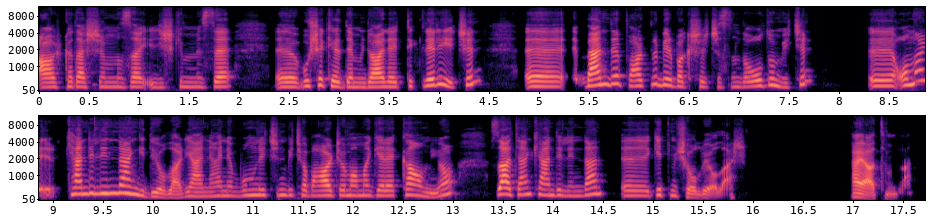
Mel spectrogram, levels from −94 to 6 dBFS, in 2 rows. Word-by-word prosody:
arkadaşlığımıza, 185 Hz, 0 st, 0 dB
ilişkimize, 185 Hz, +1 st, -3 dB, 0.4 s
eee, 185 Hz, +1 st, +2 dB
bu 220 Hz, -, 0 dB
şekilde 215 Hz, -6 st, +1 dB
müdahale 185 Hz, +1 st, +3 dB
ettikleri 210 Hz, +8 st, +1 dB
için, 270 Hz, -, -2 dB, 0.4 s
eee, 200 Hz, 0 st, +3 dB, 0.2 s
ben 255 Hz, +5 st, +8 dB
de 310 Hz, 0 st, 0 dB
farklı 230 Hz, +3 st, -1 dB
bir 245 Hz, -3 st, +1 dB
bakış 205 Hz, +1 st, -2 dB
açısında 185 Hz, 0 st, -7 dB
olduğum 225 Hz, +1 st, -1 dB
için, 285 Hz, -, -7 dB, 0.6 s
eee, 225 Hz, 0 st, +2 dB
onlar 260 Hz, -, +2 dB, 0.3 s
kendiliğinden 280 Hz, +2 st, +4 dB
gidiyorlar. 150 Hz, -, -2 dB
Yani, 170 Hz, 0 st, -2 dB
hani, 185 Hz, -1 st, -7 dB
bunun 215 Hz, +3 st, -2 dB
için 220 Hz, 0 st, -4 dB
bir 215 Hz, -, -7 dB
çaba 200 Hz, -1 st, -5 dB
harcamama 205 Hz, 0 st, +1 dB
gerek 200 Hz, 0 st, -3 dB
kalmıyor. 210 Hz, -1 st, +1 dB, 0.4 s
Zaten 245 Hz, 0 st, +5 dB
kendiliğinden, 220 Hz, +2 st, -2 dB
eee, 195 Hz, 0 st, -3 dB
gitmiş 205 Hz, -1 st, -4 dB
oluyorlar. 130 Hz, -3 st, -5 dB, 1.0 s
Hayatımdan. -, -, +3 dB
200 Hz, 120 wpm, -23 LUFS, 185-230 Hz, 1.0 s, ben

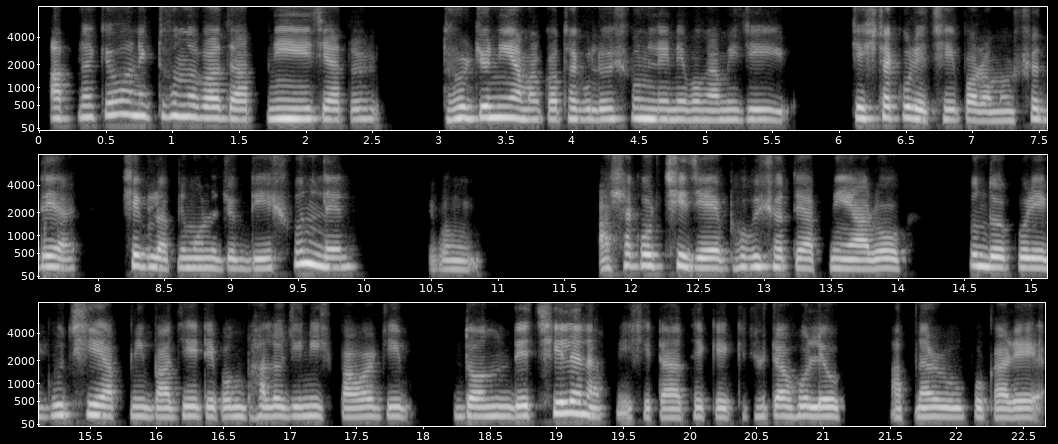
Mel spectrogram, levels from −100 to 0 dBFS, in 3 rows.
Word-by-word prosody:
আপনাকেও 240 Hz, +5 st, -3 dB
অনেক 265 Hz, -3 st, +2 dB
ধন্যবাদ। 245 Hz, -4 st, +3 dB, 0.2 s
আপনি 205 Hz, +1 st, -2 dB, 0.2 s
এই 210 Hz, -, +2 dB
যে 210 Hz, -, 0 dB
এত 200 Hz, 0 st, -17 dB, 0.7 s
ধৈর্য 215 Hz, +2 st, +2 dB, 0.2 s
নিয়ে 235 Hz, -1 st, +5 dB
আমার 200 Hz, 0 st, -2 dB
কথাগুলো 200 Hz, -1 st, -2 dB, 0.2 s
শুনলেন, 210 Hz, -3 st, +3 dB
এবং 195 Hz, 0 st, -3 dB
আমি 195 Hz, +1 st, -3 dB
যেই 200 Hz, 0 st, 0 dB, 0.6 s
চেষ্টা 220 Hz, +1 st, +3 dB
করেছি 200 Hz, -4 st, +1 dB, 0.2 s
পরামর্শ 180 Hz, -1 st, -3 dB, 0.2 s
দেয়ার, 205 Hz, -4 st, +2 dB, 0.4 s
সেগুলো 215 Hz, -3 st, +2 dB
আপনি 185 Hz, +3 st, -8 dB
মনোযোগ 185 Hz, -2 st, -2 dB
দিয়ে 180 Hz, +1 st, +1 dB
শুনলেন। 240 Hz, -8 st, +5 dB, 0.7 s
এবং 170 Hz, -, -6 dB, 1.2 s
আশা 240 Hz, -, -3 dB
করছি 230 Hz, 0 st, +2 dB
যে 190 Hz, -, +4 dB, 0.2 s
ভবিষ্যতে 205 Hz, -1 st, -1 dB
আপনি 185 Hz, +2 st, -6 dB, 0.2 s
আরো 180 Hz, +2 st, +2 dB, 0.6 s
সুন্দর 215 Hz, -3 st, +4 dB
করে 195 Hz, -1 st, +4 dB
গুছিয়ে 210 Hz, +1 st, +1 dB
আপনি 185 Hz, 0 st, -6 dB
বাজেট 175 Hz, +2 st, -1 dB
এবং 180 Hz, +1 st, -2 dB, 0.2 s
ভালো 185 Hz, 0 st, 0 dB
জিনিস 185 Hz, 0 st, -1 dB
পাওয়ার 175 Hz, +2 st, 0 dB
যে 185 Hz, -, 0 dB, 0.5 s
দ্বন্দ্বে 185 Hz, 0 st, +2 dB
ছিলেন 240 Hz, 0 st, +5 dB
আপনি -, -, -13 dB
সেটা 165 Hz, 0 st, -5 dB, 0.2 s
থেকে 175 Hz, 0 st, -5 dB
কিছুটা 180 Hz, +2 st, -4 dB
হলেও 185 Hz, -1 st, +4 dB, 0.5 s
আপনার 175 Hz, +2 st, -1 dB, 0.2 s
উপকারে 170 Hz, -1 st, -1 dB
195 Hz, 130 wpm, -25 LUFS, 180-215 Hz, 1.2 s, নিয়ে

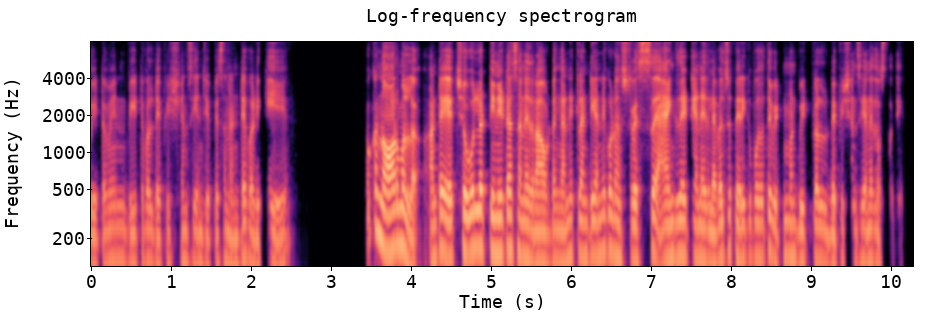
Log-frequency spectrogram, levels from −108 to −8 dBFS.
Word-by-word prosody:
Vitamin 120 Hz, +4 st, -8 dB, 0.4 s
deficiency 105 Hz, +3 st, -9 dB
అని 110 Hz, -, -10 dB
చెప్పేసి 105 Hz, +3 st, -7 dB
అంటే 120 Hz, +7 st, -2 dB
వాడికి, 110 Hz, +2 st, -4 dB, 1.2 s
ఒక -, -, 0 dB
నార్మల్ 170 Hz, +2 st, +6 dB, 0.2 s
అంటే 160 Hz, +5 st, +3 dB, 0.2 s
చెవులో 165 Hz, +2 st, +4 dB
టినిటస్ 155 Hz, +1 st, +3 dB
అనేది 130 Hz, -3 st, +1 dB
రావడం 115 Hz, +1 st, 0 dB
గాని. 130 Hz, +5 st, -1 dB
ఇట్లాంటివి 140 Hz, -1 st, 0 dB
అన్ని 155 Hz, +2 st, -4 dB
కూడా 140 Hz, -4 st, -1 dB
stress 125 Hz, -1 st, +1 dB, 0.2 s
anxiety 130 Hz, -1 st, +2 dB
levels 130 Hz, +6 st, -2 dB
పెరిగిపోతే 135 Hz, +3 st, -2 dB
vitamin B12 125 Hz, -2 st, -5 dB
deficiency 125 Hz, +1 st, -5 dB
అనేది 120 Hz, 0 st, -4 dB
వస్తది. -, -, -8 dB
125 Hz, 145 wpm, -25 LUFS, 120-140 Hz, 1.2 s, నార్మల్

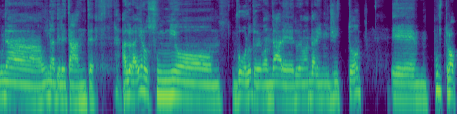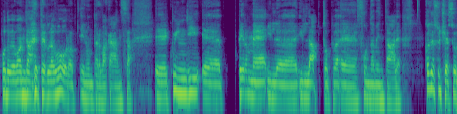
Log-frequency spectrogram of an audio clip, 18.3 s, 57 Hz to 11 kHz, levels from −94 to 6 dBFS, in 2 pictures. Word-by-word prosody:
una 115 Hz, -4 st, +2 dB
una 120 Hz, +2 st, -1 dB
delle 115 Hz, -1 st, 0 dB
tante. 110 Hz, -1 st, 0 dB, 0.5 s
Allora, 130 Hz, 0 st, +3 dB
io 130 Hz, -, +1 dB
ero 155 Hz, -4 st, +3 dB
sul 140 Hz, +1 st, 0 dB
mio, 125 Hz, -4 st, +3 dB
mhmm, 110 Hz, +1 st, -3 dB, 0.2 s
volo, 125 Hz, +2 st, 0 dB
dovevo 115 Hz, -3 st, -1 dB
andare 115 Hz, -1 st, +1 dB
dovevo 115 Hz, +1 st, -2 dB
andare 125 Hz, +1 st, -2 dB
in 115 Hz, 0 st, -5 dB
Egitto, 120 Hz, +5 st, -3 dB, 0.5 s
ehm, 115 Hz, -2 st, -1 dB
purtroppo 150 Hz, -3 st, +1 dB
dovevo 135 Hz, -1 st, +3 dB
andare 135 Hz, +4 st, +4 dB
per 135 Hz, -2 st, +2 dB
lavoro 130 Hz, -5 st, +2 dB
e 135 Hz, -, -4 dB
non 115 Hz, -1 st, -2 dB
per 115 Hz, 0 st, -4 dB
vacanza. 105 Hz, -1 st, -4 dB, 0.4 s
Ehm, 120 Hz, -1 st, 0 dB
quindi, 150 Hz, 0 st, +2 dB
ehm, 115 Hz, -3 st, -1 dB, 0.3 s
per 150 Hz, -1 st, +1 dB
me 125 Hz, -2 st, +3 dB
il 115 Hz, -3 st, 0 dB
il 125 Hz, -1 st, -2 dB
laptop 120 Hz, -2 st, -1 dB
è 110 Hz, -3 st, -1 dB
fondamentale. 110 Hz, -3 st, -2 dB, 0.4 s
Cosa 190 Hz, +1 st, +2 dB
è -, -, 0 dB
successo: 140 Hz, -4 st, +1 dB
120 Hz, 130 wpm, -23 LUFS, 115-135 Hz, 0.5 s, andare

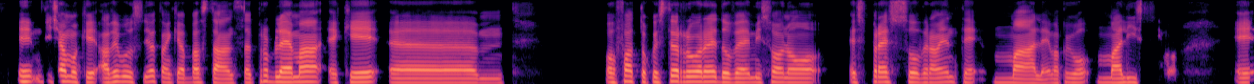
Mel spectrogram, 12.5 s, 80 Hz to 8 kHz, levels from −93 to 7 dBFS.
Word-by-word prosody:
ehm, 185 Hz, -1 st, 0 dB
diciamo 175 Hz, -1 st, +1 dB
che 160 Hz, 0 st, 0 dB
avevo 175 Hz, +3 st, 0 dB
studiato 175 Hz, +2 st, -3 dB
anche 155 Hz, 0 st, -3 dB
abbastanza. 150 Hz, -2 st, -1 dB
Il 145 Hz, -, -4 dB
problema 170 Hz, -1 st, +3 dB
è 150 Hz, -1 st, -5 dB
che, 165 Hz, +2 st, +1 dB
uhm 145 Hz, -1 st, +1 dB, 1.1 s
ho 160 Hz, -1 st, +1 dB
fatto 180 Hz, -1 st, 0 dB
questo 165 Hz, +3 st, -1 dB
errore, 175 Hz, -1 st, +5 dB
dove 155 Hz, -1 st, +2 dB
mi 155 Hz, 0 st, -4 dB
sono 155 Hz, -, -1 dB, 0.2 s
espresso 165 Hz, 0 st, -1 dB
veramente 155 Hz, -, -3 dB
male, 140 Hz, -3 st, -1 dB
ma 135 Hz, -1 st, -5 dB
proprio 150 Hz, -1 st, -5 dB
malissimo 155 Hz, -, -4 dB, 0.5 s
e 155 Hz, +1 st, -3 dB
155 Hz, 125 wpm, -21 LUFS, 150-170 Hz, 1.1 s, errore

